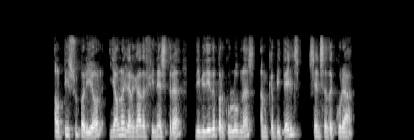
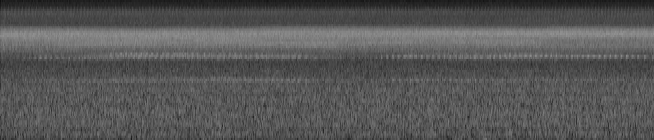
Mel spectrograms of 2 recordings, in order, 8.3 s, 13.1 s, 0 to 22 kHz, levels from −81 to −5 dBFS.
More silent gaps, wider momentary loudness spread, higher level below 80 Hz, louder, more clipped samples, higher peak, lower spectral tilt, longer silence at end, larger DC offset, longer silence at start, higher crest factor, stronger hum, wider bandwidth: first, 2.13-2.17 s, 3.74-3.88 s, 5.11-5.19 s, 6.04-6.17 s vs none; first, 9 LU vs 1 LU; first, -58 dBFS vs -64 dBFS; first, -19 LUFS vs -26 LUFS; neither; first, -2 dBFS vs -14 dBFS; first, -5.5 dB/octave vs 1.5 dB/octave; first, 1.25 s vs 0 s; neither; first, 1.1 s vs 0 s; about the same, 18 dB vs 14 dB; neither; second, 7.8 kHz vs over 20 kHz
